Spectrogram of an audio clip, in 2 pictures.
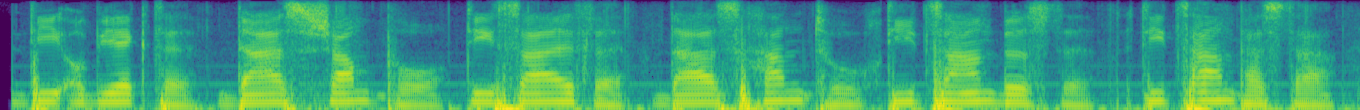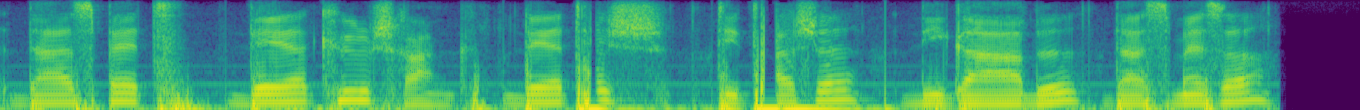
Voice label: german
